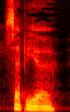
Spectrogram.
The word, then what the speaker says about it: Sepia: You know, is it spelled S-E-P-I-A? – It is. – I think some people pronounce that sepia. – Like the color? – Yes. – Ah, that makes sense for some things I have to say then. – Now, I don't know for sure. That's how I pronounce it, is sepia.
